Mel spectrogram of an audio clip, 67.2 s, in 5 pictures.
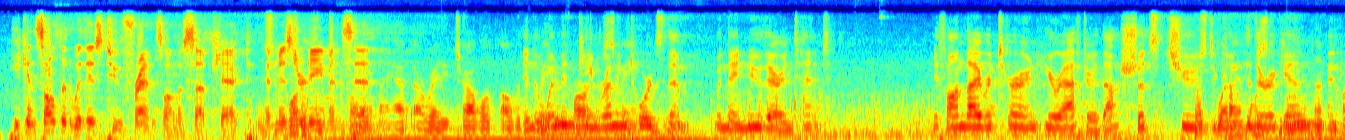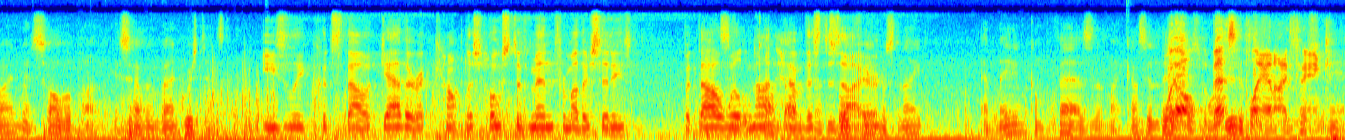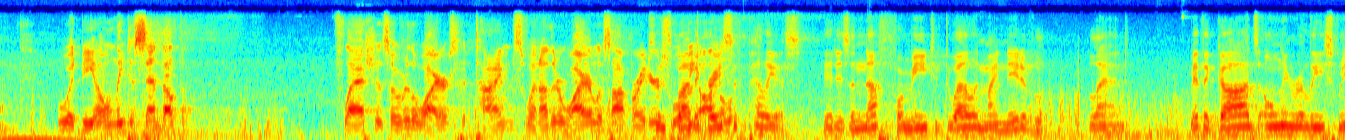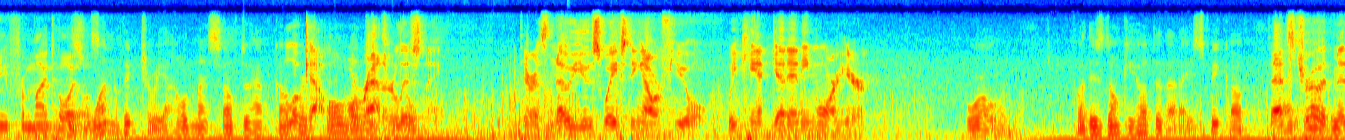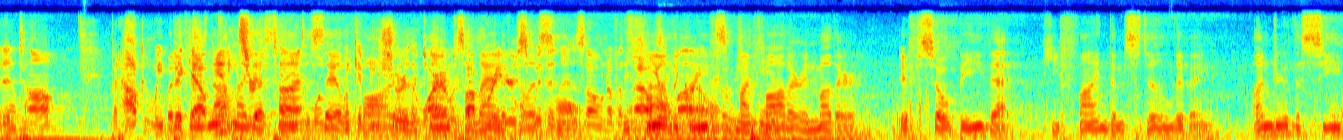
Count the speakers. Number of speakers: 3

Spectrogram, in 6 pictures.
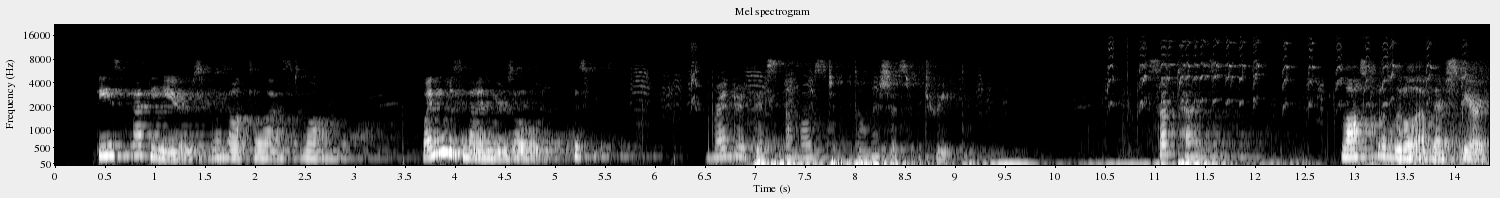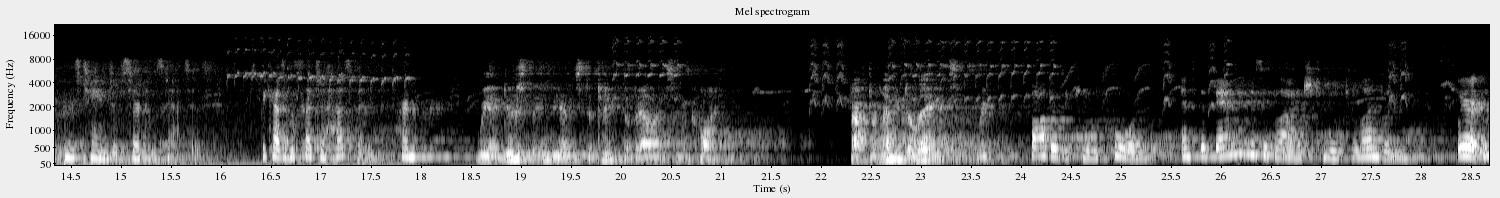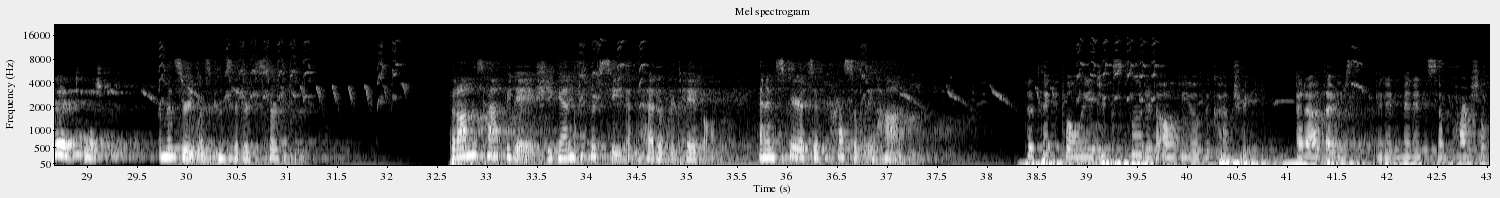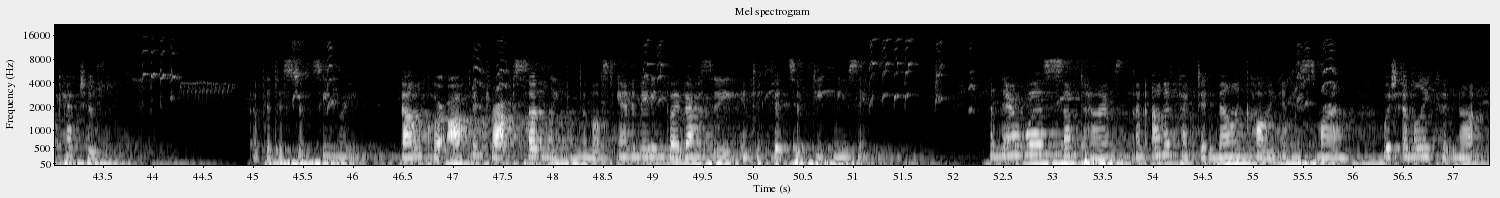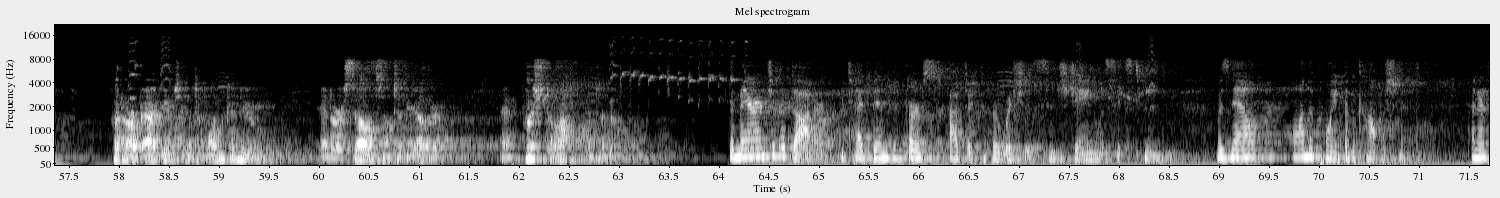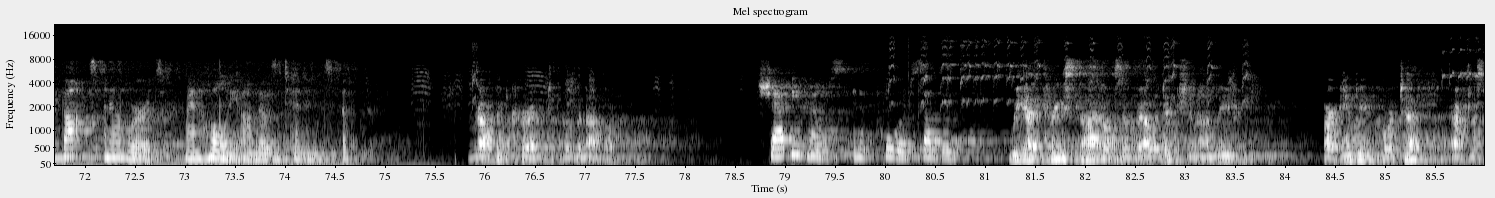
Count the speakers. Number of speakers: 4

